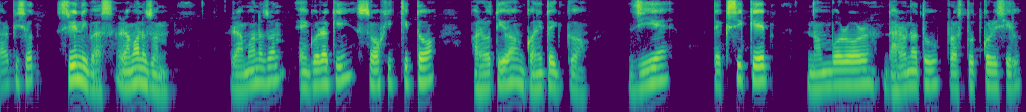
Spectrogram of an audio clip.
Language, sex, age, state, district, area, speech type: Assamese, male, 30-45, Assam, Biswanath, rural, spontaneous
